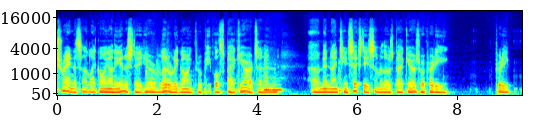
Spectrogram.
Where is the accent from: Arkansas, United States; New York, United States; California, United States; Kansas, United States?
New York, United States; Long Island; I was drafted from Long Island, and all my friends that were drafted had gone to Fort Dix, which was only a couple of hours away from my home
